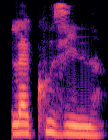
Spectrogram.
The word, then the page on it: la cousine: frances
